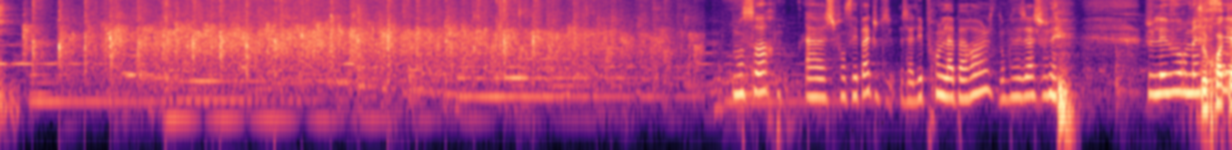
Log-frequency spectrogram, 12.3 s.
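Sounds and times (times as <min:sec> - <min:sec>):
audience applause: 0:00.0 - 0:07.3
speech: 0:07.3 - 0:12.3.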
